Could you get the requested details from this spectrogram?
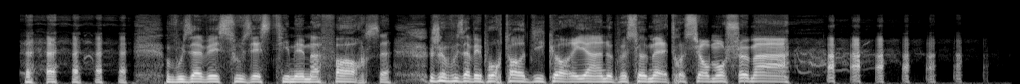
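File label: outro fail French; arthur and the revenge of maltazard; Wii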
